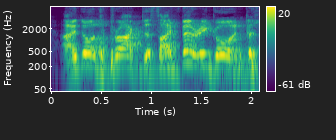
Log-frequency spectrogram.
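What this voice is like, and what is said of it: Put-on Slavic accent. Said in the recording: “Why are we giving her that accent? ... You think Slavic.”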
